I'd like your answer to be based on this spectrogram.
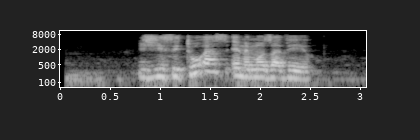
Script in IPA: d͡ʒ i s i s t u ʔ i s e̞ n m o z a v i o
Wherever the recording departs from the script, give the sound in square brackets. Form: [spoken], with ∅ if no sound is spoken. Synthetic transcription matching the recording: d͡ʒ i s i [∅] t u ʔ [a] s e̞ n m o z a v i o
